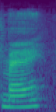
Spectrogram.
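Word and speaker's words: Mei: This is called May, M-E-I, I think it's pronounced May.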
